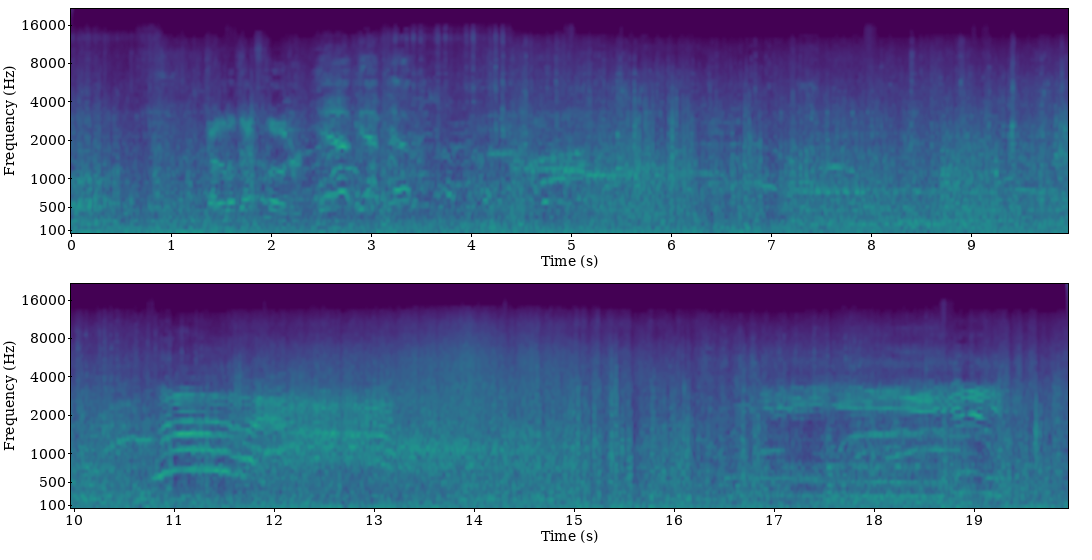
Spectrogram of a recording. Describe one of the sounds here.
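A middle-aged man shouts and laughs close by.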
